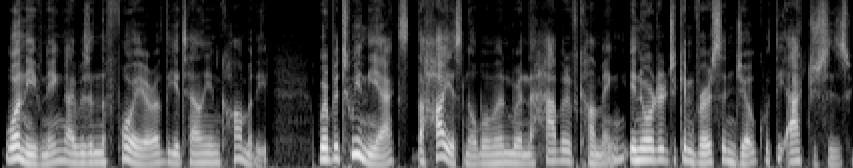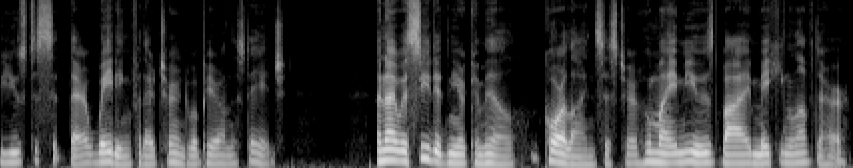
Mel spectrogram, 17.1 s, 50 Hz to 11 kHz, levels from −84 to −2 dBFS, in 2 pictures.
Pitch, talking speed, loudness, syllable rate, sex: 135 Hz, 220 wpm, -22 LUFS, 6.4 syllables/s, male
